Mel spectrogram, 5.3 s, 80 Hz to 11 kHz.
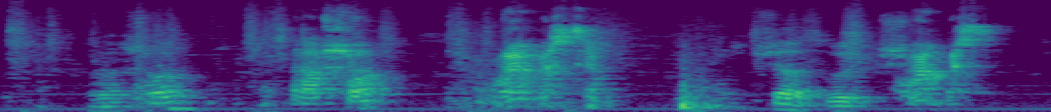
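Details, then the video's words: Talking African grey parrot from Russia, entered in Poland's 3rd Talking Birds Championship, speaking a monologue: loud, rapid humanlike syllables in five phrases, some with bright hissy consonants, with a faint continuous hum beneath. "Gadająca papuga"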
